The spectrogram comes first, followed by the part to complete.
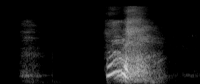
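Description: A person sneezing: a quick breath in, then one loud sneeze about a second in that falls in pitch, from an itchy, runny nose.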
